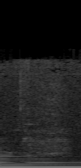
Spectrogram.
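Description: A single sustained E flat tone, the root of E flat major, held steady with clean harmonics for under a second, alone with no talking.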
